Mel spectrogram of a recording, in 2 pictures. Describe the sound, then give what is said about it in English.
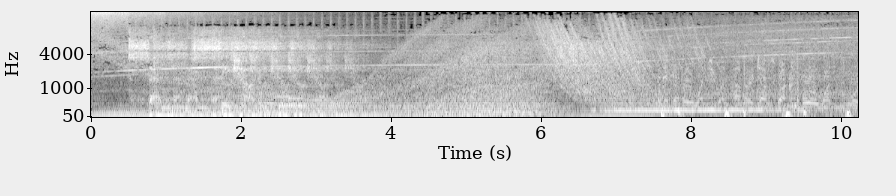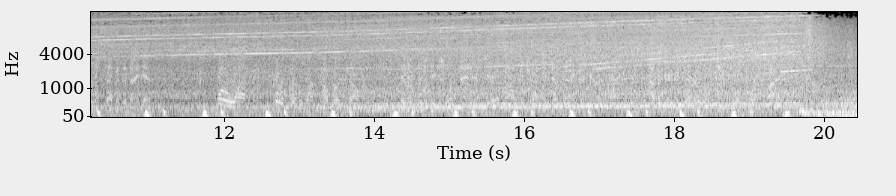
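Aircraft jet engines spool up for takeoff, a loud roaring whine with sweeping tones, then a pounding electronic dance beat enters while the engine hum continues underneath. “So please, fasten your seatbelts and prepare for takeoff.”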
